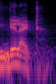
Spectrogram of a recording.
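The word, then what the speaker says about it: delight: और rules number 5 में लिखा है कि जीएच के बाद टी आ जाए, यानी GH है और इसके बाद अगर हम आगे चलें और टी आ जाए तो GH का प्रोनाउंसिएशन नहीं करते, यानी उसे पढ़ते नहीं है।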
